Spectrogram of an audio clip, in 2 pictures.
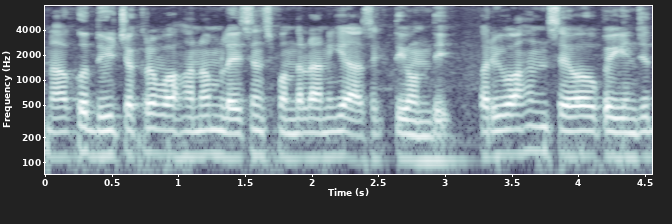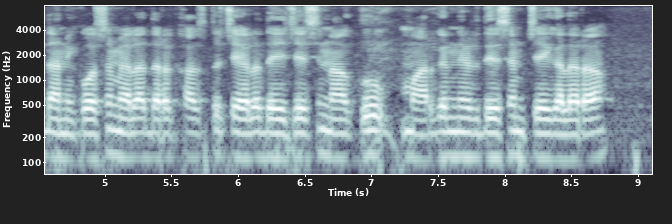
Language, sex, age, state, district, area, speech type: Telugu, male, 18-30, Andhra Pradesh, Krishna, urban, read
